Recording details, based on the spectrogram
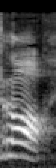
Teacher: দেখো এরপরে আসো কম্পনজাত ধ্বনি। জিহ্বার অগ্রভাগ কম্পিত করে এ ধ্বনি উচ্চারিত হয় বলে একে কম্পনজাত ধ্বনি বলে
